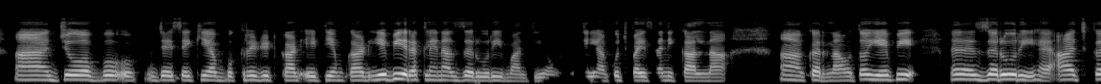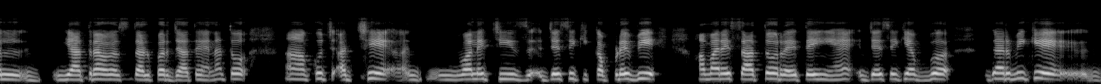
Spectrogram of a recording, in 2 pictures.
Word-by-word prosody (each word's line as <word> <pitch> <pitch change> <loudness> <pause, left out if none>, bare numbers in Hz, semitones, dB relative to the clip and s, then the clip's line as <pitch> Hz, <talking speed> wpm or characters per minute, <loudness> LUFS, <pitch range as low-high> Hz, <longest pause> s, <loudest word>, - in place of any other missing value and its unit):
अ, 210 0 +2
जो 220 +4 +2
अब 205 -1 -1 0.2
जैसे 200 0 -1
कि 210 +3 -3
अब 185 +1 -6
क्रेडिट 200 -1 -1
कार्ड, 190 -1 0
एटीएम 190 +1 -2
कार्ड 195 0 0
ये 230 - +9
भी 255 -1 +8
रख 215 - -8
लेना 205 -1 -2 0.2
ज़रूरी 180 -1 -1
मानती 155 0 -10
हूँ। 160 -2 -11 0.3
जी 185 - -5
हाँ, 175 -2 -6
कुछ 195 -3 -6
पैसा 185 0 -2
निकालना 170 -2 -3 0.6
अ, 210 -3 -1
करना 180 -4 -1
हो, 180 +1 -4
तो 230 +6 0
ये 215 -2 +4
भी 235 +3 +2
अ, 460 - -3 0.4
ज़रूरी 230 -2 +4
है। 180 -4 -3
आजकल 220 -2 -1 0.3
यात्रा 230 +1 +3
स्थल 220 -1 -1
पर 230 0 +2
जाते 200 +3 -1
हैं 205 - -5
ना, 240 +3 -7
तो 250 -1 +2 0.5
अ, 240 -1 0
कुछ 265 -3 -2
अच्छे 255 +5 +1
अ, 185 - -10 0.5
वाले 240 +1 +3
चीज़ 240 -3 -3 0.2
जैसे 245 +2 +2
कि 225 0 -13
कपड़े 230 +3 +3
भी 255 +2 +4 0.4
हमारे 250 +2 +3
साथ 240 -2 +2
तो 265 -1 +5
रहते 220 0 +2
ही 235 -1 -1
हैं। 220 -1 -5
जैसे 235 +2 +1
कि 250 - -1
अब 215 -6 -2 0.7
गर्मी 265 +1 +1
के - - +8
अ, - - -5
215 Hz, 165 wpm, -22 LUFS, 190-235 Hz, 0.7 s, ये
